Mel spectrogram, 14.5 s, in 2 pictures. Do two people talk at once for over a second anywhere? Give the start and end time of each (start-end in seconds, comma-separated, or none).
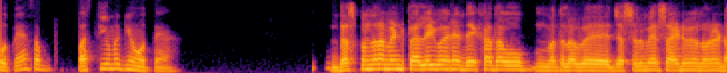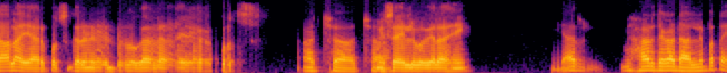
none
